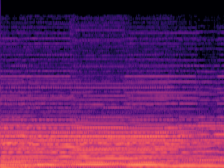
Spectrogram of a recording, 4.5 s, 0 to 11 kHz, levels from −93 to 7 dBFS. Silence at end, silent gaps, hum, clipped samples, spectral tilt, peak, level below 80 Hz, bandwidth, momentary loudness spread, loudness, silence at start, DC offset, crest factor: 0 s; none; none; under 0.1%; -6.5 dB/octave; -8 dBFS; -52 dBFS; 9.6 kHz; 4 LU; -20 LUFS; 0 s; under 0.1%; 12 dB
